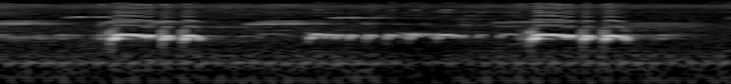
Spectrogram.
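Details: Local zebra dove, kept as a cage bird, singing to prompt other doves to sing: soft cooing phrases near one kilohertz, a loud rolling three-note coo twice, between them a quieter trilled run of notes, steady low hum beneath.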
